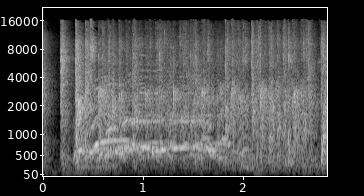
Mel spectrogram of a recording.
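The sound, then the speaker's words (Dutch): A live audience applauds steadily, a dense wash of clapping hands from start to finish, with faint cheering or a voice rising briefly above the noise, at the Nespresso Nederland headquarters. “Ja, en je hoort het. Eh, wij zijn niet alleen vandaag.”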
